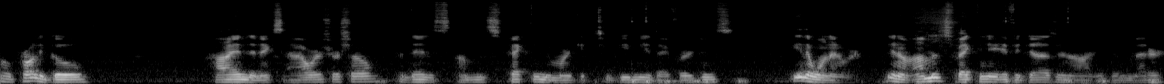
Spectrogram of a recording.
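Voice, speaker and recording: This man has a medium pitch and ordinary pitch variation, speaking at a moderate pace. His loudness swings widely. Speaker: trading analyst YouTuber. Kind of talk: screen-share market analysis. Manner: filler-heavy, hesitant.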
